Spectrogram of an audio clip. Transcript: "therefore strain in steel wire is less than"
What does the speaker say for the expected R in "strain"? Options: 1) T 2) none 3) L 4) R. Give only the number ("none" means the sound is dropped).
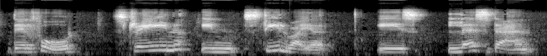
4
